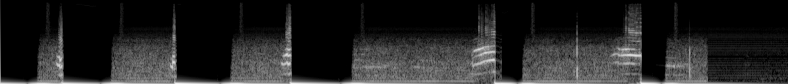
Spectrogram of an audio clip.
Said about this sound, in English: That was indubitably a cat, right? A feline. Somewhere along the line, this cat learned how to bark like a dog, right?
